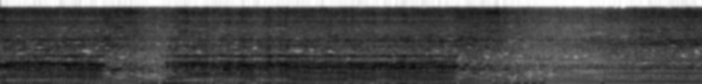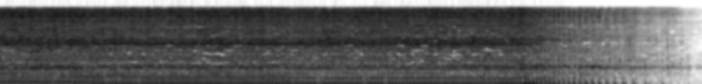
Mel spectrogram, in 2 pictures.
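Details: Honda Supra carbureted single: revs climb but won't reach full, flattening out as if choked, then throttle returns slowly to idle; cause suspected, not confirmed.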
